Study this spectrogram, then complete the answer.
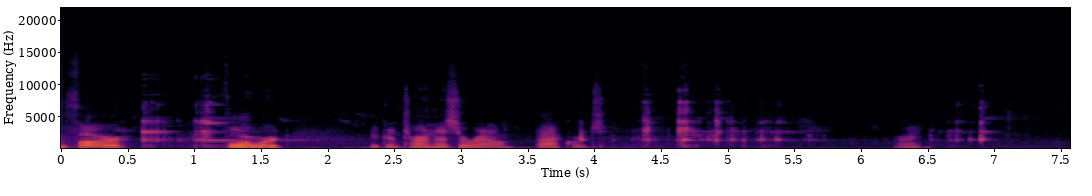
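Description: A man talks to a nearby microphone in a relaxed, explaining way.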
